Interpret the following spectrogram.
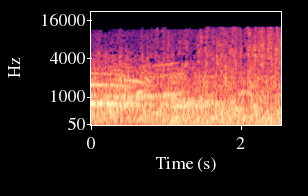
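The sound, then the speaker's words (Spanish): A continuous wash of road traffic, engines humming and droning past, blended with the steady rush of flowing water in the background, all at an even, fairly loud level throughout. “Bueno, escuchamos, porque aquí se oye el tráfico y de fondo el rumor del agua.”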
